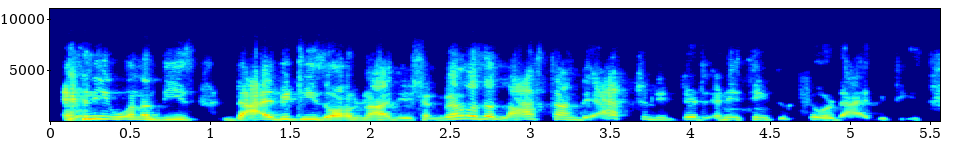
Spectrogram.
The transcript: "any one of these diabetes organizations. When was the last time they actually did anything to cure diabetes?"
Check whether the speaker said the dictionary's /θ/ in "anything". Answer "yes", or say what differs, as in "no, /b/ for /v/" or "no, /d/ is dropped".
no, /t/ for /θ/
